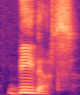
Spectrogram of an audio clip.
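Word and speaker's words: vidas: of a cat um the accent is still on this penultimate a syllable okay it doesn't change place it's still bidas no okay another example uh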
